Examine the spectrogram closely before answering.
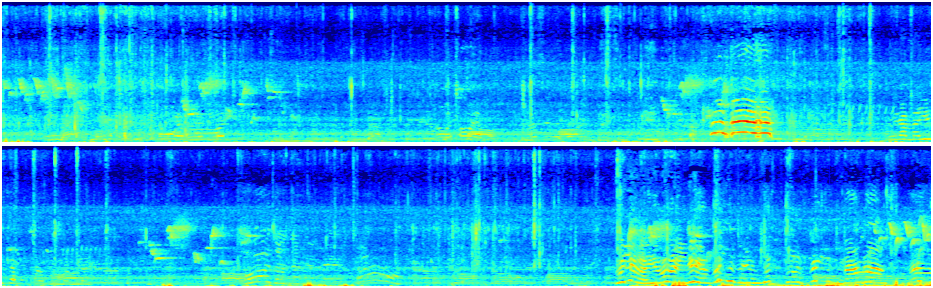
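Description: Young girls shout and chatter outdoors.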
